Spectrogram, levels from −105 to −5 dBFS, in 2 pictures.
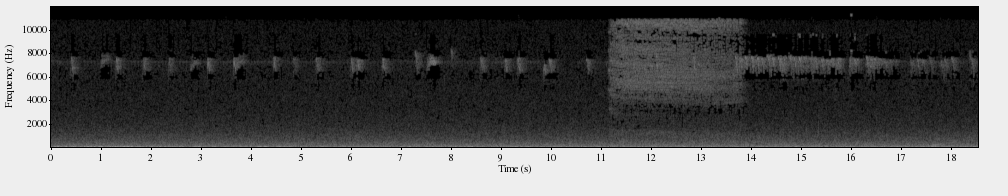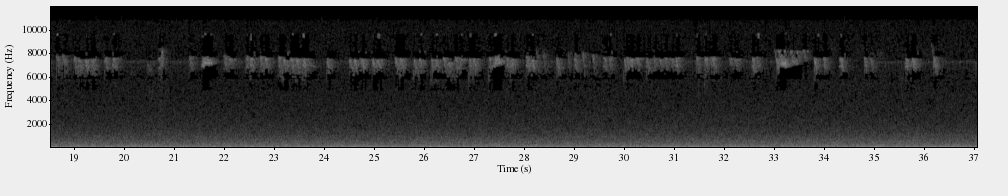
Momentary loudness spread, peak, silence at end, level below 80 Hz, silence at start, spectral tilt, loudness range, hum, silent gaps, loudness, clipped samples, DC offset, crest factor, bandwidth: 7 LU; -40 dBFS; 0 s; -62 dBFS; 0 s; -3.5 dB/octave; 7 LU; none; none; -60 LUFS; under 0.1%; under 0.1%; 16 dB; 12 kHz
